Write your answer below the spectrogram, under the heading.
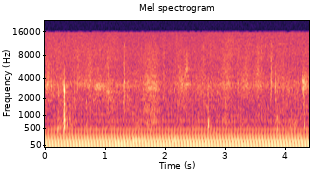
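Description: Steady electrical mains hum, a low buzz of a few fixed tones at an even level, with a few faint clicks over it.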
